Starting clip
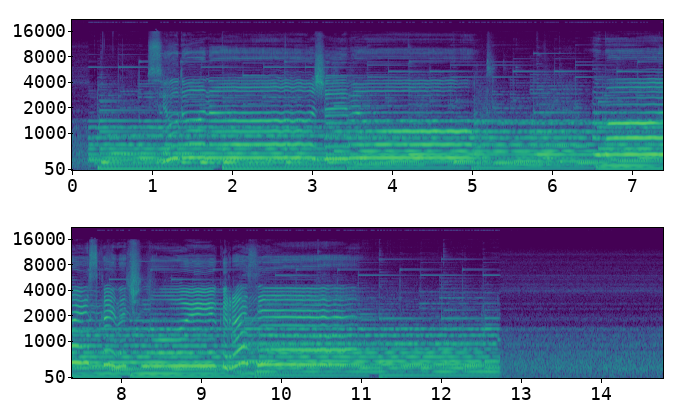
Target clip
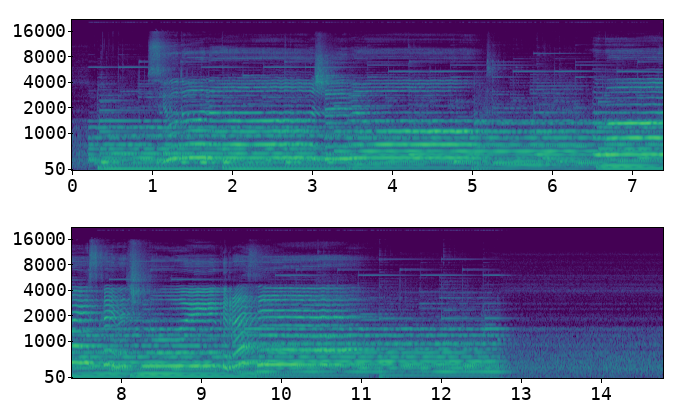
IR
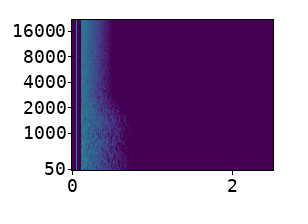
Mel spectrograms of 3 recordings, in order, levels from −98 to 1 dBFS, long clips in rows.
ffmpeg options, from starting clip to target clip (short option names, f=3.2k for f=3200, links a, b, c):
-filter_complex "[0:a]asettb=1/sr,asplit=3[a][b][c];[a]atrim=end=7.624[d];[b]atrim=start=7.62:end=9.83,asetpts=PTS-STARTPTS,afade=t=in:d=0.004:c=qsin,afade=t=out:st=2.206:d=0.004:c=qsin,bandreject=f=4.9k:w=9.2[e];[c]atrim=start=9.826[f];[d][e]acrossfade=d=0.004:c1=hsin:c2=qsin[g];[g][f]acrossfade=d=0.004:c1=qsin:c2=hsin,aecho=1:1:67|134|201|268|335|402:0.447|0.228|0.116|0.0593|0.0302|0.0154,volume=-5.5dB"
